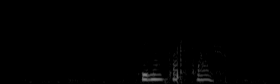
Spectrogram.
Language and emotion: Russian, neutral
